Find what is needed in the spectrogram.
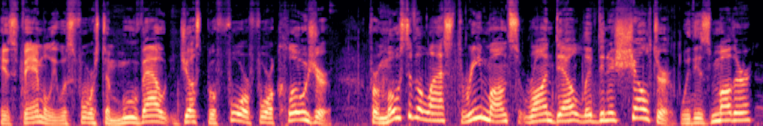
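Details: Adult narrator; ordinary speech.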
